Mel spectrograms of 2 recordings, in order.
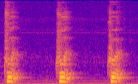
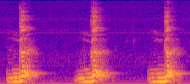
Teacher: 그냥 올라오는 순간 열지 않고 한번 공기를 모으기 때문에 시작 소리가 느리죠. 공기가 나오는 시간이 느리기 때문에.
